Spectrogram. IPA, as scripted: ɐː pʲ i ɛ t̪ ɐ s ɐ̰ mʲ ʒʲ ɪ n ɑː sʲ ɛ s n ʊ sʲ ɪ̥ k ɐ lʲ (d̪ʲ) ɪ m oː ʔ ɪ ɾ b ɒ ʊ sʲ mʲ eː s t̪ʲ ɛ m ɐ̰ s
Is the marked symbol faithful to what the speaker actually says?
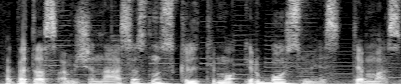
no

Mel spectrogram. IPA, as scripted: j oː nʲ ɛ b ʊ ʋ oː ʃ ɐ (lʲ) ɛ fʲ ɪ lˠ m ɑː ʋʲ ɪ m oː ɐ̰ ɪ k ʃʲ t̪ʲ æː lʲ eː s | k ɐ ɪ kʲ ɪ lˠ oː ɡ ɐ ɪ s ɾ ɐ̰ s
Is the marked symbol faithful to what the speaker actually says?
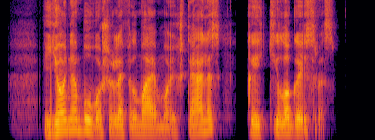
yes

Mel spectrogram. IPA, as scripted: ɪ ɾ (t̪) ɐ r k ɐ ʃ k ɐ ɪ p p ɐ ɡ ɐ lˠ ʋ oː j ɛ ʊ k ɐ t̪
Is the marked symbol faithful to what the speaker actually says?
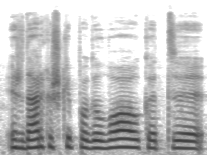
no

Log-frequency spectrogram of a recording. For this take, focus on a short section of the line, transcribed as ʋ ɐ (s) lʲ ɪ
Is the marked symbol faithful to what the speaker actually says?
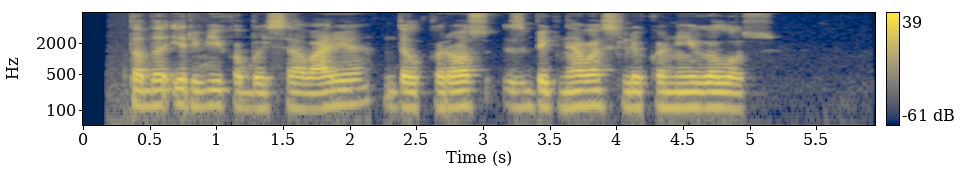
yes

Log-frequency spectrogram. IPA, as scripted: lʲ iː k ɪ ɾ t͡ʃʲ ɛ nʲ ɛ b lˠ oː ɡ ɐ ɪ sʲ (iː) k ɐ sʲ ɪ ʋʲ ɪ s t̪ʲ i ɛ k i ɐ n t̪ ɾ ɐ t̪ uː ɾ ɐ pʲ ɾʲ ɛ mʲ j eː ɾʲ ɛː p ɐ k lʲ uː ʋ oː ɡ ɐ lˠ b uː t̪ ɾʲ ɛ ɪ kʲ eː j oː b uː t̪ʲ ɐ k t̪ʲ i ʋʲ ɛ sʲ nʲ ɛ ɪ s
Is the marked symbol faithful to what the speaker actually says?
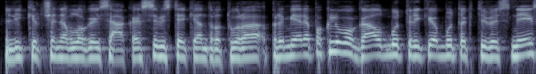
no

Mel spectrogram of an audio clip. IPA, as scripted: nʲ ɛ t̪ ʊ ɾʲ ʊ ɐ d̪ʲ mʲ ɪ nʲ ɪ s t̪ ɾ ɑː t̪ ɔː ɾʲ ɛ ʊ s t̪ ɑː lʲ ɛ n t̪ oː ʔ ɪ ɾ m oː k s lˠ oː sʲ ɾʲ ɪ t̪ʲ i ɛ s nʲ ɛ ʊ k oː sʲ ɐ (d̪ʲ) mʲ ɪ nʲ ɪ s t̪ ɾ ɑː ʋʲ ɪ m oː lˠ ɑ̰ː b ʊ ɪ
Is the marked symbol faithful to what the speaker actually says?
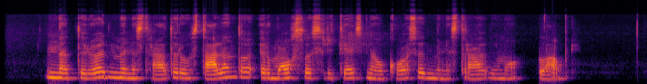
yes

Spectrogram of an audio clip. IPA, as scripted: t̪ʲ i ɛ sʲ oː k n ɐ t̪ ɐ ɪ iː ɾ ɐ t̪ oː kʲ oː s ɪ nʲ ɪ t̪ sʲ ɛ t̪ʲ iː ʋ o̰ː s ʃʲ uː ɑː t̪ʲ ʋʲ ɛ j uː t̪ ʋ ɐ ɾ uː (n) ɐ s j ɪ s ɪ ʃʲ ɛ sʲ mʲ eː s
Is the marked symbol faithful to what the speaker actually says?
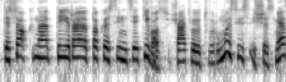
no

